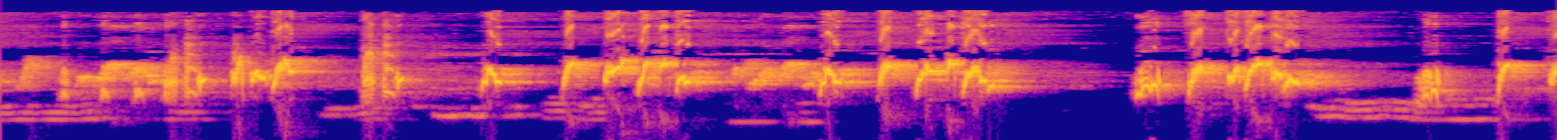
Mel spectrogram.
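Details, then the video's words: Singing red-whiskered bulbul giving lively chirpy whistled phrases in bursts, with slurred up-and-down notes, a brief pause near the middle, then more quick warbles. "Red whiskered Bulbul Singing Call Sound | Red whiskered Bulbul Bird Singing"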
